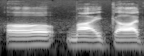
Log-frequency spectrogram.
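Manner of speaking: very slow, word-by-word "Oh my God"; drawn-out realization. Retold or imitated. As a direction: stretch each word of "Oh my God".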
